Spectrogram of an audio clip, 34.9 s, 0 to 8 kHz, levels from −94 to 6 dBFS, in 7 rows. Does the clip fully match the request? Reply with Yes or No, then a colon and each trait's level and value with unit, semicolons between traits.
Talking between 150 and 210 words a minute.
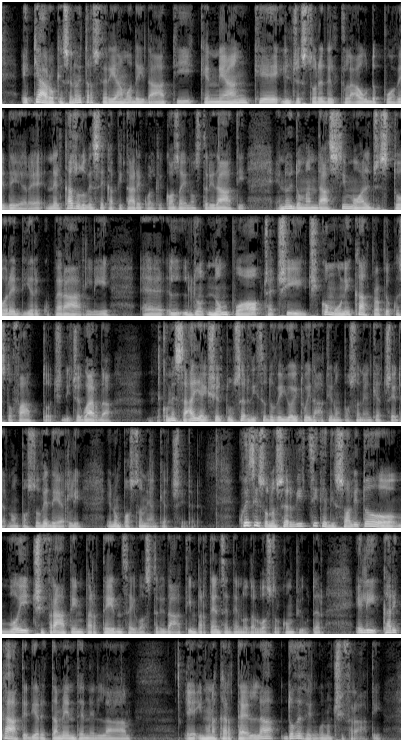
Yes: fast, 170 wpm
